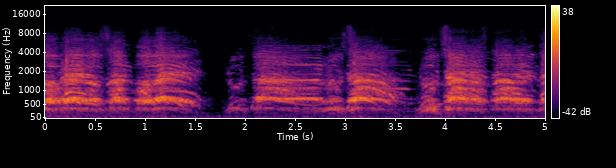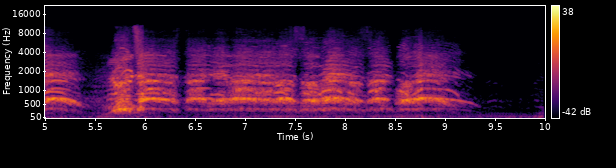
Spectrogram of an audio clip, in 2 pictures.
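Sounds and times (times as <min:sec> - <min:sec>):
crowd chanting in unison: 0:00.0 - 0:09.3.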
